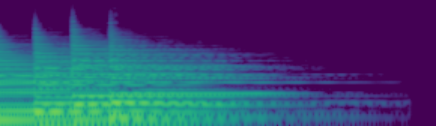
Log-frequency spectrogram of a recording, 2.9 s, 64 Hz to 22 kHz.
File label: F Suspended 2nd Flat 5th, down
